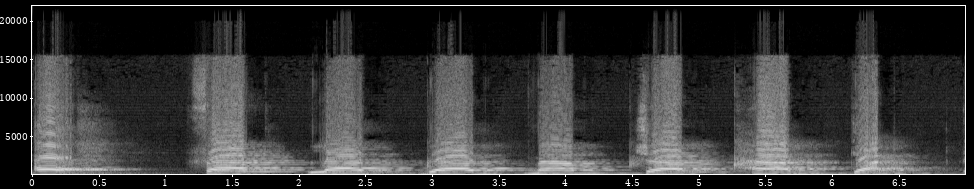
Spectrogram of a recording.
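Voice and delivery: ए then फैट लैड डैड, each word drawn out; ae sound demo. Shown as a demonstration. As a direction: model the ae in मैप and कैट slowly. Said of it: "तो हम ए का sound कैसे करेंगे?". (ध्वनि के साथ शब्द धीरे बोलें)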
